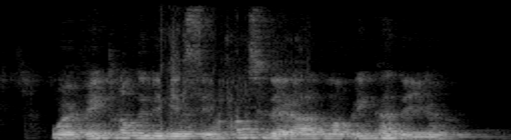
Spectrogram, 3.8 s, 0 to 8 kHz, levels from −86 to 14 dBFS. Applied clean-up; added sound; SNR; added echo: neural separator model SepFormer DNS4.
